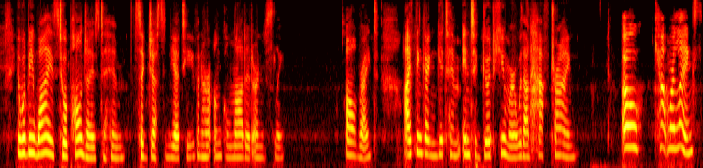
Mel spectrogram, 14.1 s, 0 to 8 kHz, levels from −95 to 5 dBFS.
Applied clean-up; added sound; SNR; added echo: none; none; none; none.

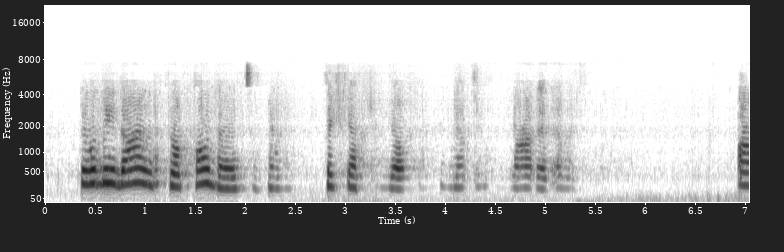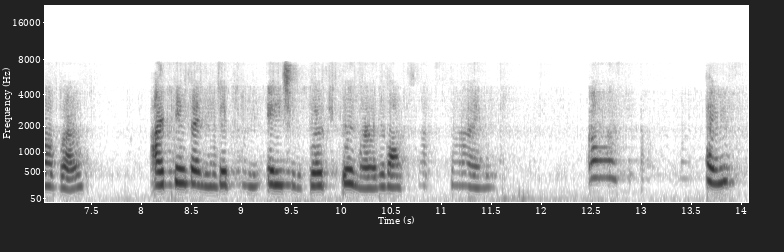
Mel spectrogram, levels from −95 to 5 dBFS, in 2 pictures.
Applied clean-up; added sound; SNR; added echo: neural mask model DeepFilterNet 3.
